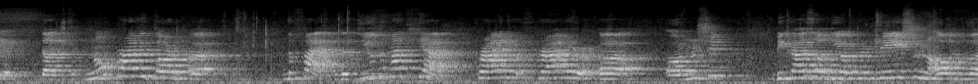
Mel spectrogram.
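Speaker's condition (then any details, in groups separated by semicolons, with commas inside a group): No condition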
